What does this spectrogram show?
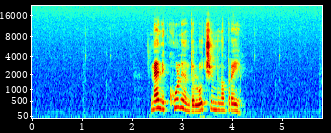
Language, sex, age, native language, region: Slovenian, female, 18-29, Slovenian, Drava region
